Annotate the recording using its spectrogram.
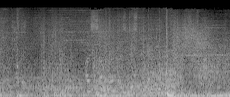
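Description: A crystal structure shatters and explodes with a deep rumbling boom.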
